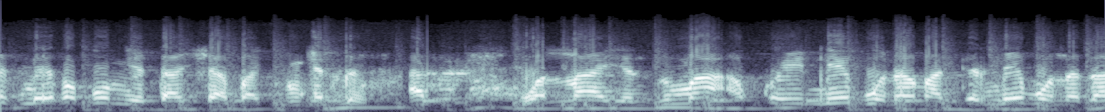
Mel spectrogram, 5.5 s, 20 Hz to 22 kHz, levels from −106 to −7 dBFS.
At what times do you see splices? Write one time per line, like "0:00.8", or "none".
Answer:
0:02.1

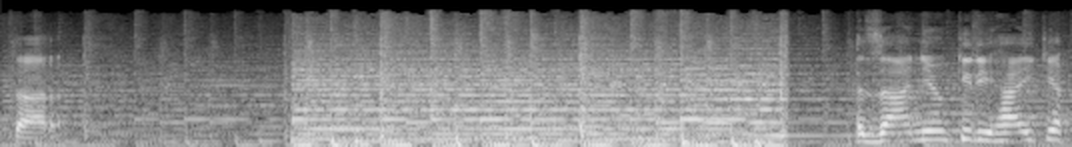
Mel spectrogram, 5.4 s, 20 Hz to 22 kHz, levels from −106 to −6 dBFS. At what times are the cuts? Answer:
none

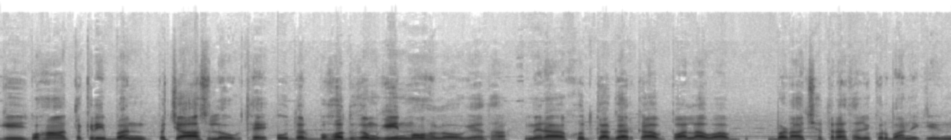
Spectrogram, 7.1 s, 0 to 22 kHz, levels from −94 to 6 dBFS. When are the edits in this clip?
0:02.0
0:03.9

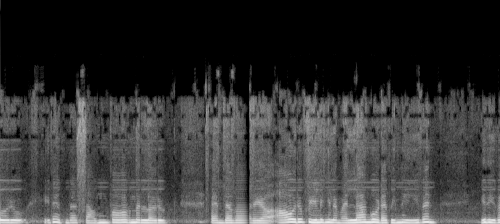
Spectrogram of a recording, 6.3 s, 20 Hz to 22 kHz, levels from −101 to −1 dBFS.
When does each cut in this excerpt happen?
none

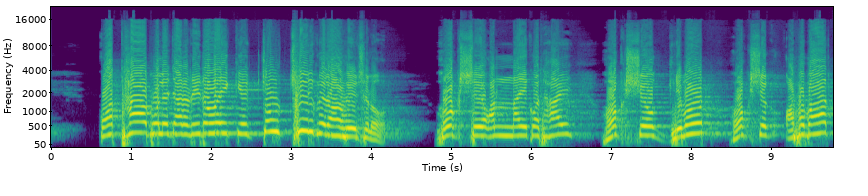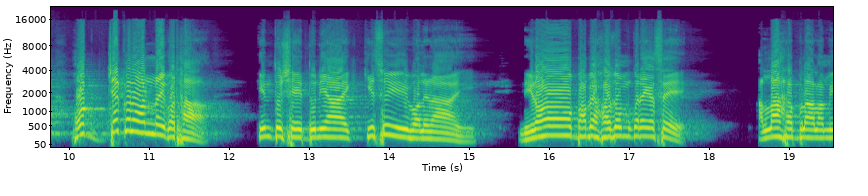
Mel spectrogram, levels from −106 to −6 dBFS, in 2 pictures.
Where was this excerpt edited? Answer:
none

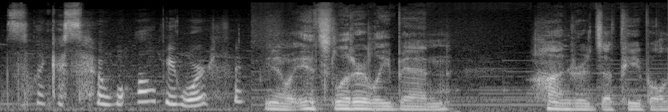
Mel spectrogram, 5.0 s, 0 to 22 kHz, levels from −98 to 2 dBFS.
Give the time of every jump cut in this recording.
0:01.9

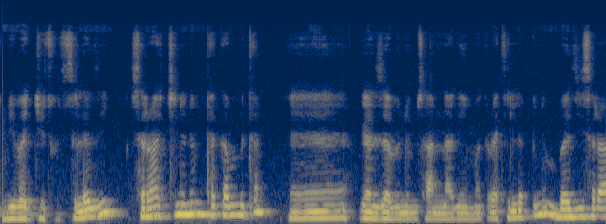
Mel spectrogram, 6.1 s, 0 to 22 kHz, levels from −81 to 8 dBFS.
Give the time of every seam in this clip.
0:01.2
0:02.8
0:03.5

